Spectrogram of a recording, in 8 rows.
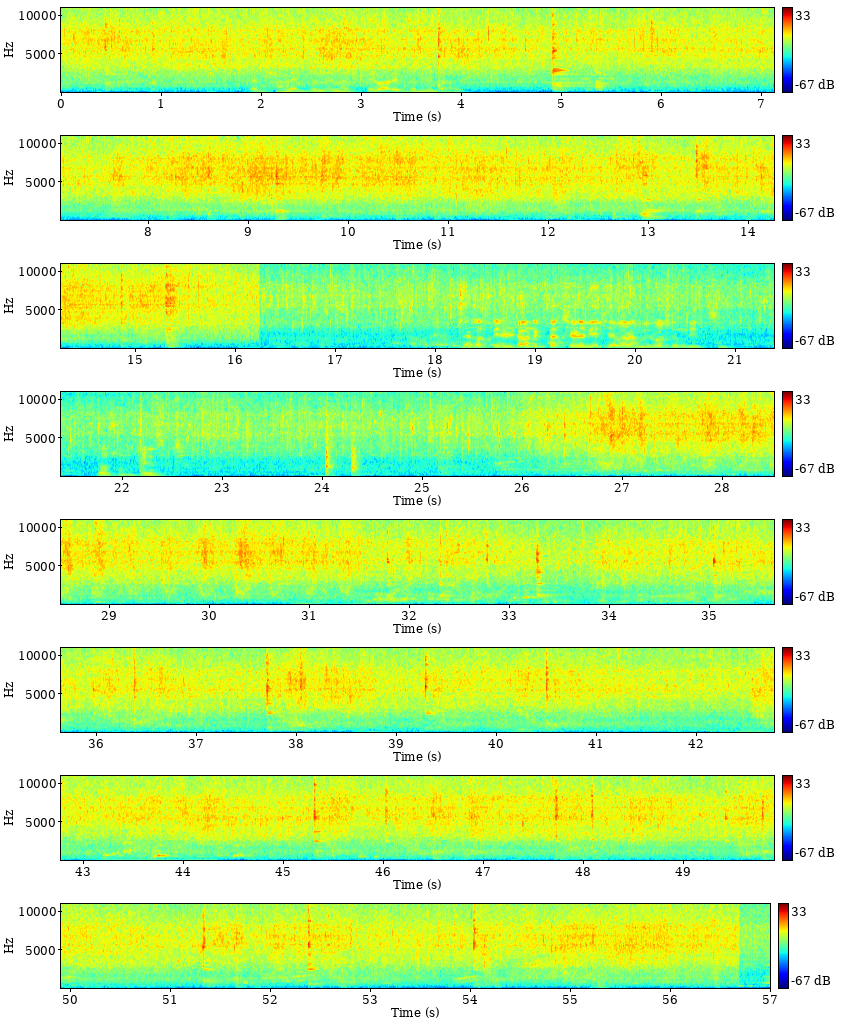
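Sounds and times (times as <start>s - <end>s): garlic and onions sizzling in oil: 0.0s - 57.0s
spatula tapping a pan: 4.9s - 6.4s, 8.2s - 15.6s, 24.0s - 24.4s.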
